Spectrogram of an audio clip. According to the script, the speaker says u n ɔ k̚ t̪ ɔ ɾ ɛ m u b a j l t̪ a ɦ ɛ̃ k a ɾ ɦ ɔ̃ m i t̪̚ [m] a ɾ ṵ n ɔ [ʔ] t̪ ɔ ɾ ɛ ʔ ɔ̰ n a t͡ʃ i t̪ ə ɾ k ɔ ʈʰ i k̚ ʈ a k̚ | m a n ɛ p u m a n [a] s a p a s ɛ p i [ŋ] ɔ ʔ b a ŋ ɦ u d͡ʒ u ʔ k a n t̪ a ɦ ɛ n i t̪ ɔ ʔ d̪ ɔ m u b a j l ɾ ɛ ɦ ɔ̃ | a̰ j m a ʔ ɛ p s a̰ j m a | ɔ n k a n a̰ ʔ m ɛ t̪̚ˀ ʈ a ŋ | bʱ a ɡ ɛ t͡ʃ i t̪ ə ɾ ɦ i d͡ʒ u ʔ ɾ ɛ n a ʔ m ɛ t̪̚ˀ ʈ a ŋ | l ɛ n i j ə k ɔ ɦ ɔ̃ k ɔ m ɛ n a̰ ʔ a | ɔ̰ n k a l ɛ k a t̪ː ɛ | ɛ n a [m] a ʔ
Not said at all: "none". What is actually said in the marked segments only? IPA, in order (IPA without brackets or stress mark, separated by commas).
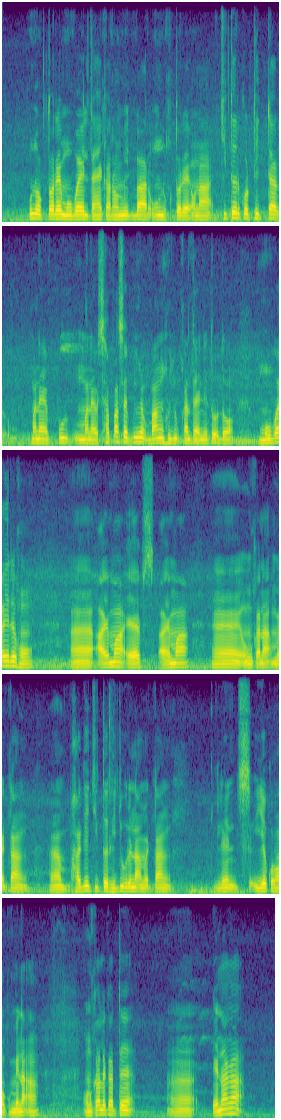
b, k, ɛ, ɲ, ŋ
